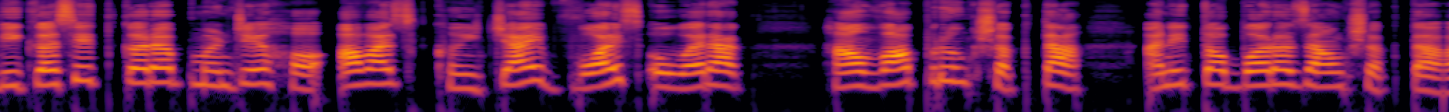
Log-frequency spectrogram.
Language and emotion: Goan Konkani, neutral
